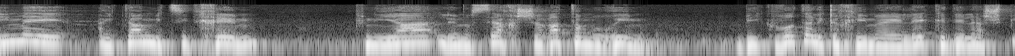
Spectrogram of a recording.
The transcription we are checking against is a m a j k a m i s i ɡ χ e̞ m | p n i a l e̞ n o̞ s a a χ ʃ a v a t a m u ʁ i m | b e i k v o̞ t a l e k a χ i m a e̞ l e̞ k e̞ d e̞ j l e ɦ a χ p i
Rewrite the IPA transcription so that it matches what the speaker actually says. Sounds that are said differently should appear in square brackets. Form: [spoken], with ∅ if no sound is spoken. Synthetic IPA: [i] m a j [t] a m i [t͡s] i [d] χ e̞ m | p n i a l e̞ n o̞ s [e] a χ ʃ a [ʁ] a t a m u ʁ i m | b e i k v o̞ t a l e k a χ i m a e̞ l e̞ k e̞ d e̞ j l e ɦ a [ʃ] p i

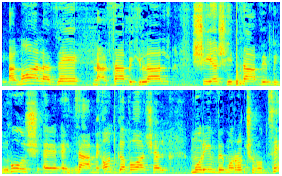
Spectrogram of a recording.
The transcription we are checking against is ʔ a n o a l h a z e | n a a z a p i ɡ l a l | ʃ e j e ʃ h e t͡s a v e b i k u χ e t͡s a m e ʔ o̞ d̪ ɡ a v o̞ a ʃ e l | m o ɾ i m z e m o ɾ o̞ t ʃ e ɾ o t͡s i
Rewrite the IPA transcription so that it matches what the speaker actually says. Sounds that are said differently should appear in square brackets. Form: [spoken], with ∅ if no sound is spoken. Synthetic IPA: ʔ a n o a l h a z e | n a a [s] a [b] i ɡ l a l | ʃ e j e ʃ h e t͡s a v e b i k u [ʃ] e t͡s a m e ʔ o̞ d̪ ɡ a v o̞ a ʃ e l | m o ɾ i m [v] e m o ɾ o̞ t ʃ e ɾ o t͡s i

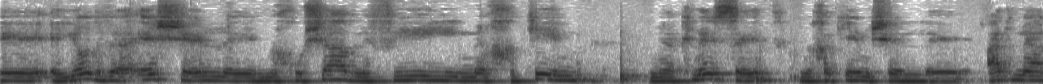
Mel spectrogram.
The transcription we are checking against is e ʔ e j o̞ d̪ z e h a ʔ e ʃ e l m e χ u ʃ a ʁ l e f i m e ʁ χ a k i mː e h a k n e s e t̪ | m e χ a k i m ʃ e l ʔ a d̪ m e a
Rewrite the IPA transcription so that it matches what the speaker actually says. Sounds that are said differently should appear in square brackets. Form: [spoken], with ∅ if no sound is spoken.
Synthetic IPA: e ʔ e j o̞ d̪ [v] e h a ʔ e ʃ e l m e χ u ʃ a [v] l e f i m e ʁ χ a k i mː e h a k n e s e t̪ | m e χ a k i m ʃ e l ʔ a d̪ m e a

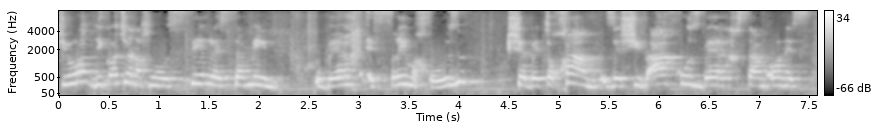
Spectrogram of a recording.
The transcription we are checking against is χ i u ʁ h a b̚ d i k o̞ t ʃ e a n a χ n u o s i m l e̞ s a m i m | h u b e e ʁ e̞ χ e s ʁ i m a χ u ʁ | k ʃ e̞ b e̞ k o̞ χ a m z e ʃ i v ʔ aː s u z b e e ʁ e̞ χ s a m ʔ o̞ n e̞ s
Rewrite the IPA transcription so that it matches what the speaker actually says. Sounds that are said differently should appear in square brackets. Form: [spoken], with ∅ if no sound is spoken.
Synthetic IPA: [ʃ] i u ʁ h a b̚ d i k o̞ t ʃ e a n a χ n u o s i m l e̞ s a m i m | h u b e e ʁ e̞ χ e s ʁ i m a χ u [z] | k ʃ e̞ b e̞ [t] o̞ χ a m z e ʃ i v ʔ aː [χ] u z b e e ʁ e̞ χ s a m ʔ o̞ n e̞ s

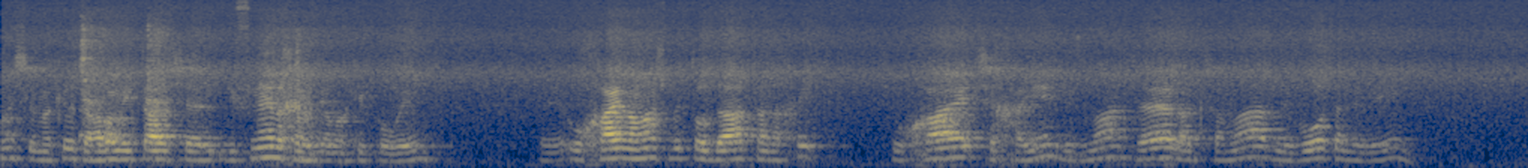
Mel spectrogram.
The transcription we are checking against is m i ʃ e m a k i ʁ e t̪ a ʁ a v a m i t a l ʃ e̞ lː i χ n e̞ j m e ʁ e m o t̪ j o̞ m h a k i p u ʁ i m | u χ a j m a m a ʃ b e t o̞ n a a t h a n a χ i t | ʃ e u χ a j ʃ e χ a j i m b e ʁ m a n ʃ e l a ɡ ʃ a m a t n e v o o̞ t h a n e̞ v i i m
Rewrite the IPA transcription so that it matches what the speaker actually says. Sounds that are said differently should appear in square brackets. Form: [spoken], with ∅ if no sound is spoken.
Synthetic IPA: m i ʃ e m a k i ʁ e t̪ a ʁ a v a m i t a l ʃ e̞ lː i [f] n e̞ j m e [χ] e m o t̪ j o̞ m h a k i p u ʁ i m | u χ a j m a m a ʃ b e t o̞ [d] a a t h a n a χ i t | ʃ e u χ a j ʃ e χ a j i m b e [z] m a n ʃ e l a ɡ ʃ a m a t n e v [u] o̞ t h a n e̞ v i i m

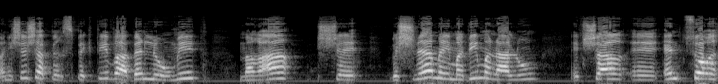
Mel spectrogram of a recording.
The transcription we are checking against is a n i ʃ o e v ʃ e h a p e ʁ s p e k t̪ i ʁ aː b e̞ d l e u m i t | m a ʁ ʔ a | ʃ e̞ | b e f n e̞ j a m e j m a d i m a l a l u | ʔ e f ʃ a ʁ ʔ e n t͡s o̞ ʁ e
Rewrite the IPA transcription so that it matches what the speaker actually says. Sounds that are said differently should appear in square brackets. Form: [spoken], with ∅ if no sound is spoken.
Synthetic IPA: a n i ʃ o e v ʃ e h a p e ʁ s p e k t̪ i [v] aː b e̞ [n] l e u m i t | m a ʁ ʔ a | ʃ e̞ | b e [ʃ] n e̞ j a m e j m a d i m a l a l u | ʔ e f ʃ a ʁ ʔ e n t͡s o̞ ʁ e

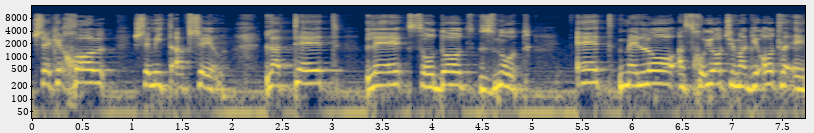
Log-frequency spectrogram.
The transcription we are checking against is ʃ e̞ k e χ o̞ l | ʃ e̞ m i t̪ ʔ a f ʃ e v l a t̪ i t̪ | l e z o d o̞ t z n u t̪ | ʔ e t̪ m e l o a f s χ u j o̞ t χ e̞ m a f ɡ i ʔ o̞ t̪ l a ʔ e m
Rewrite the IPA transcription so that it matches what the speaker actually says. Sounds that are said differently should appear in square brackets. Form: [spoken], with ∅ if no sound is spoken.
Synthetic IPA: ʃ e̞ k e χ o̞ l | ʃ e̞ m i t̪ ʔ a f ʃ e [ʁ] l a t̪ [e] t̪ | l e [s] o d o̞ t z n u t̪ | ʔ e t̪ m e l o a [∅] s χ u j o̞ t [ʃ] e̞ m a [∅] ɡ i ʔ o̞ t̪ l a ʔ e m

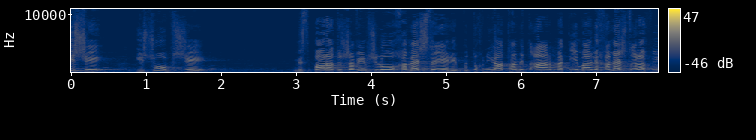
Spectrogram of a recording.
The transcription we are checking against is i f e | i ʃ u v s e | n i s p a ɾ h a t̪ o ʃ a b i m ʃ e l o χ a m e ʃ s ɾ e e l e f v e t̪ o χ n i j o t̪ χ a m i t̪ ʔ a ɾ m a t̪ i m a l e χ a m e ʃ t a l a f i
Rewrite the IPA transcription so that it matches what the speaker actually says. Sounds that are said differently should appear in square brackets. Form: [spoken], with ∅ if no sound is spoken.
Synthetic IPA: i [ʃ] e | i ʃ u v [ʃ] e | [m] i s p a ɾ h a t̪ o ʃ a [v] i m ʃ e l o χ a m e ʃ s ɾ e e l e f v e t̪ o χ n i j o t̪ [h] a m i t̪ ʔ a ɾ m a t̪ i m a l e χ a m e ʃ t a l a f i

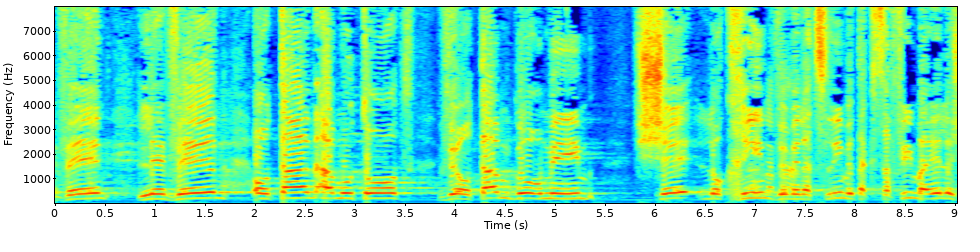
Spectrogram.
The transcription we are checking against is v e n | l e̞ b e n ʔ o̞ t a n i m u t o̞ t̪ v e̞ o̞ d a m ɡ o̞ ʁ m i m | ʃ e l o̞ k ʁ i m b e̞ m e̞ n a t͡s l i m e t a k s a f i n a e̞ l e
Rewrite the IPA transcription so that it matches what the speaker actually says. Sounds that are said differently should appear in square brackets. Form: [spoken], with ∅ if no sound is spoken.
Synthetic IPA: v e n | l e̞ [v] e n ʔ o̞ t a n [a] m u t o̞ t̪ v e̞ o̞ [t] a m ɡ o̞ ʁ m i m | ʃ e l o̞ k [χ] i m [v] e̞ m e̞ n a t͡s l i m e t a k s a f i [m] a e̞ l e

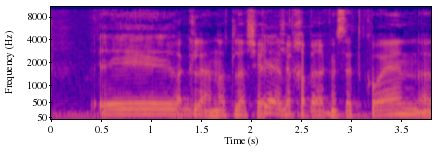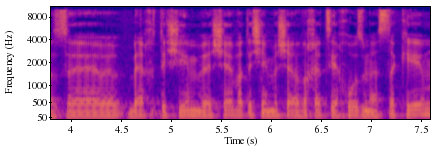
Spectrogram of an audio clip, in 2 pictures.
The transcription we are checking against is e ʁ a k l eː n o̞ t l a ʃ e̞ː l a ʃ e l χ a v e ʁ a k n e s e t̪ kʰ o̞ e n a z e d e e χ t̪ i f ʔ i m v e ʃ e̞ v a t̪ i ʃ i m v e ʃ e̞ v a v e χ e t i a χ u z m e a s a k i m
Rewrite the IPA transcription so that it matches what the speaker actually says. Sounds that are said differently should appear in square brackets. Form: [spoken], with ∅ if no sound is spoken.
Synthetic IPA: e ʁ a k l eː n o̞ t l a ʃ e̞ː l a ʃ e l χ a v e ʁ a k n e s e t̪ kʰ o̞ e n a z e [b] e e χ t̪ i [ʃ] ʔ i m v e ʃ e̞ v a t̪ i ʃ i m v e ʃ e̞ v a v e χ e [t͡s] i a χ u z m e a s a k i m

